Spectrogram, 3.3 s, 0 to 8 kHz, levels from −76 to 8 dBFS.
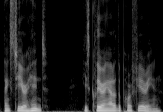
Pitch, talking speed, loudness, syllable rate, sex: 115 Hz, 185 wpm, -18 LUFS, 5.2 syllables/s, male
